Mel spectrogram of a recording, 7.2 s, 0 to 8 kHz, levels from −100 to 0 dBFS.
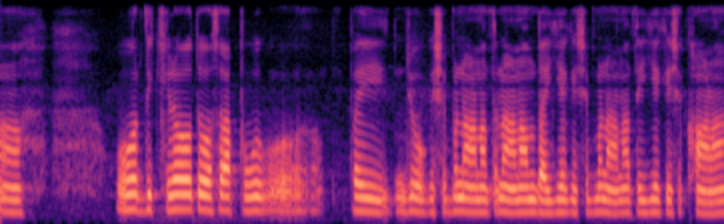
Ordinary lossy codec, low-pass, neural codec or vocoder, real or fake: none; 7.2 kHz; none; real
